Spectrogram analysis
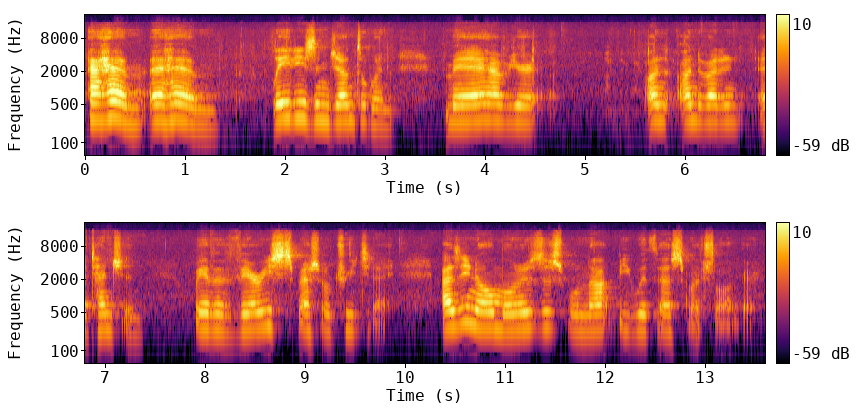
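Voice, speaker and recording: A woman's voice: fairly high pitch, flat delivery, a little slow, warm tone. A woman reading scripted narration aloud in an amateur play, stumbling now and then over words. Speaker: reader in a congregational skit.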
